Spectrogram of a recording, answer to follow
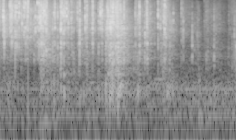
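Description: Foil wrapper of a trading-card pack crinkling as it is handled and opened. The crackling is busiest in the first second or so and thins out near the end.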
